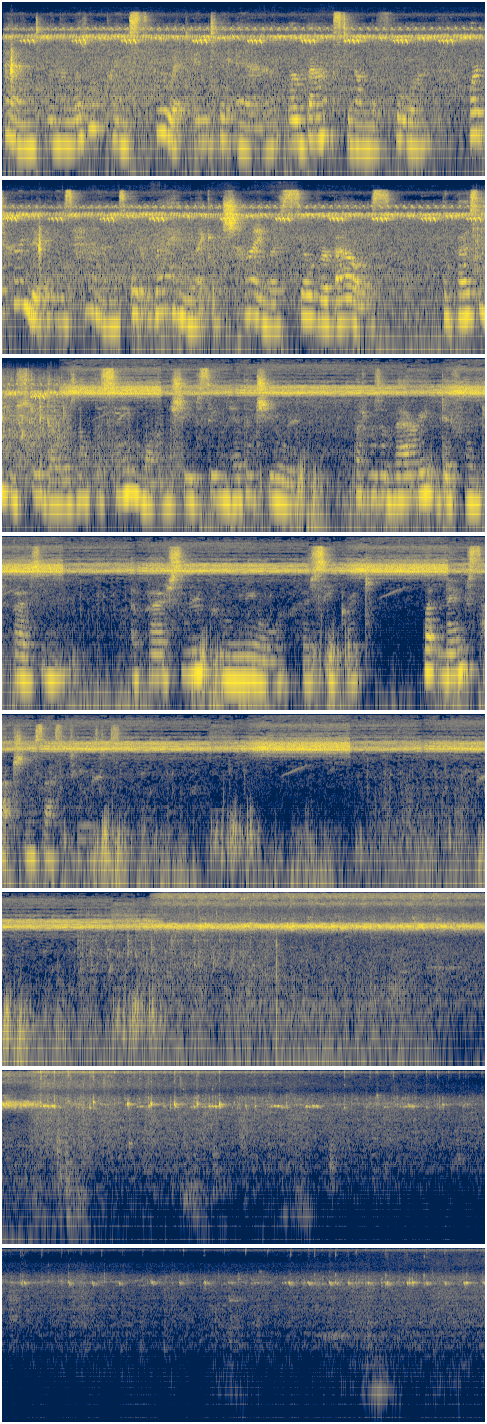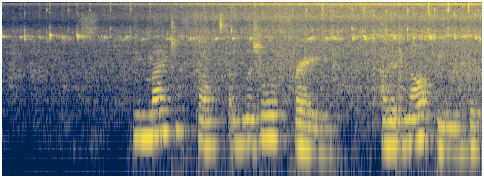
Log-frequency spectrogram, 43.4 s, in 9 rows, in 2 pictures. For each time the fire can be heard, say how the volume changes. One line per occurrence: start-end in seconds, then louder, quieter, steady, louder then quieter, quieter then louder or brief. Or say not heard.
not heard.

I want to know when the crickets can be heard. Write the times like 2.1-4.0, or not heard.
0.0-43.3.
